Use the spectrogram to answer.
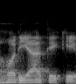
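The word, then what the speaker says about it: χωριάτικη: it's called a horiatiki, which means village salad.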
